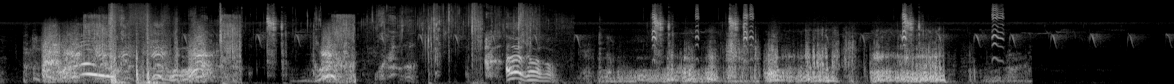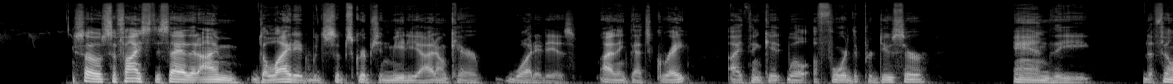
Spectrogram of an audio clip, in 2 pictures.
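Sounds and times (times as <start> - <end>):
dog snarling, growling and barking ferociously in an attack: 0.2 - 2.4, 3.0 - 4.2, 4.8 - 10.3
speech: 0.3 - 2.2, 5.0 - 8.1, 9.0 - 9.6, 12.5 - 21.1, 21.9 - 23.4
scuffling: 0.8 - 5.8.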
